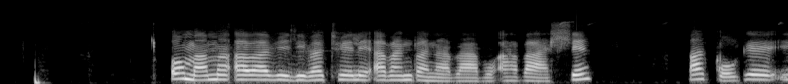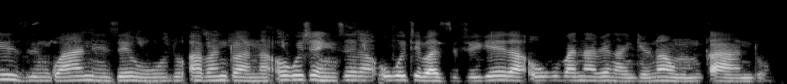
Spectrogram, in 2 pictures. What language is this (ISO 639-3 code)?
nde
